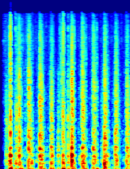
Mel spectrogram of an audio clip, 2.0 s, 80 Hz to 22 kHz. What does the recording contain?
Bat Wings (Fast)
Used my umbrella to create this sound effect. This is just simply a faster version of the other sound by 200%. Recorded with my Samson C03U microphone.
